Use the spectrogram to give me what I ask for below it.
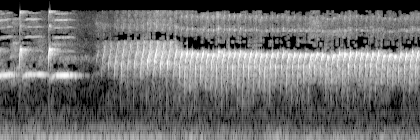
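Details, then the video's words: Canary song meant to coax young canaries into singing: two short sharp whistled notes open, then a sustained fast rolling trill of high repeated notes continuing steadily to the end. "Pancingan Kenari PAUD agar Cepat Respon Bunyi"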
